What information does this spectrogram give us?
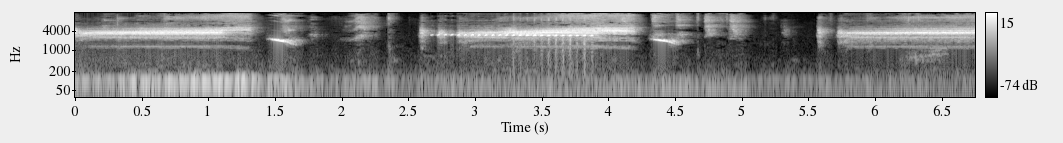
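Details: Common iora song in a loud singing contest between a wild bird and one hand-raised from young: long, high, buzzy trilled notes broken by sharp down-slurred whistles and brief pauses.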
